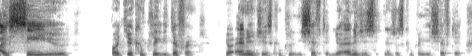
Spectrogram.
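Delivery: ordinary talk, nothing marked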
